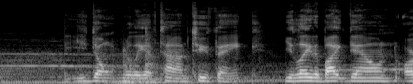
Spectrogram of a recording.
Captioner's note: voiceover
